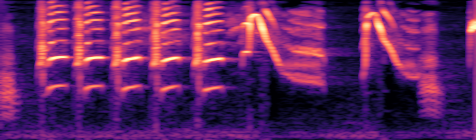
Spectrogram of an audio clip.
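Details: Nias hill myna singing as a lure to prompt silent mynas to sing: four quick, harsh, nasal notes with rich overtones, then two loud, swooping whistles that slide downward, ending with a short high note.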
